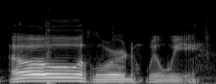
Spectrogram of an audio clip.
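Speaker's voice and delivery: ordinary talk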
